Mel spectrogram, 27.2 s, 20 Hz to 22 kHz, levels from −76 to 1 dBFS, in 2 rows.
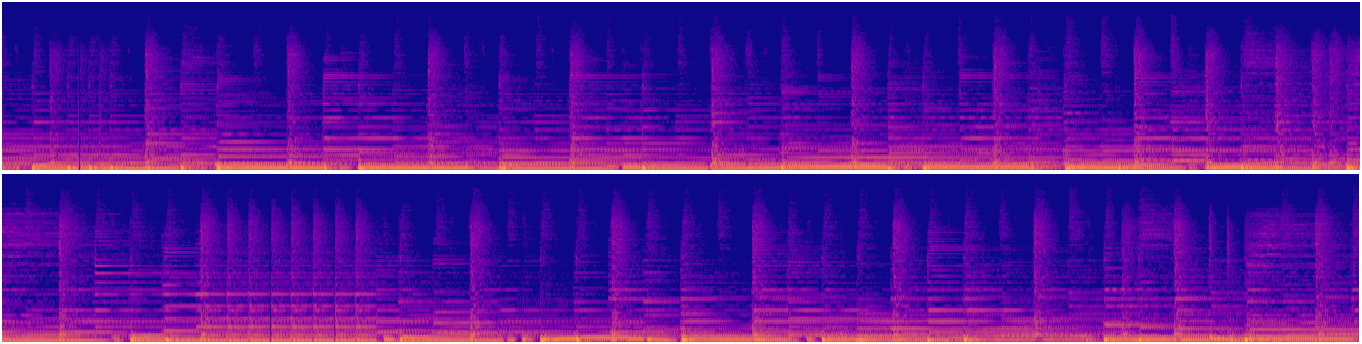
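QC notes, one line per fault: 0.76–1.19 s, CD stuck on one turn: the same 0.21 s chunk plays twice with a tiny mute at each jump, so you get a quick, even stutter. That's a scratch bouncing the laser back one track on each turn of the disc.
15.83–17.33 s, CD stuck on one turn: same thing, same 0.21 s loop, but it hangs on for seven repeats, so the skipping-disc stutter runs much longer here.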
